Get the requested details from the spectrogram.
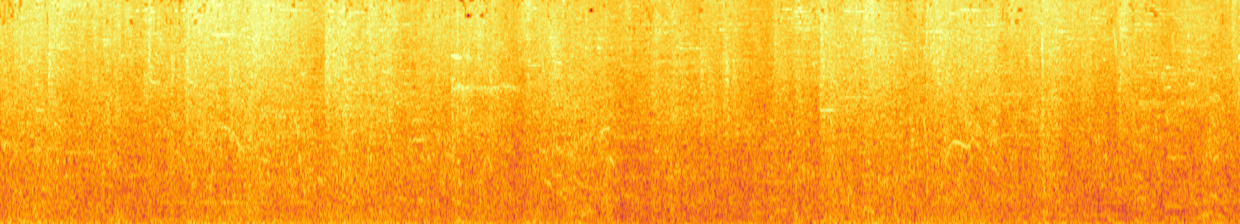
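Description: Magic spells burst, crackle and whoosh in a busy fight.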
